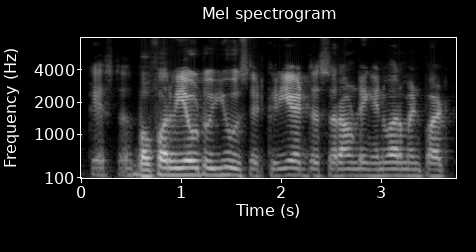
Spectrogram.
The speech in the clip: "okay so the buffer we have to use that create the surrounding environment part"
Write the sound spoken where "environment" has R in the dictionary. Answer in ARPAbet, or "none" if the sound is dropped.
R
